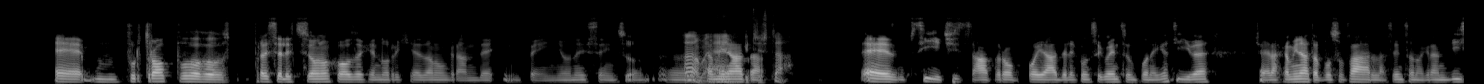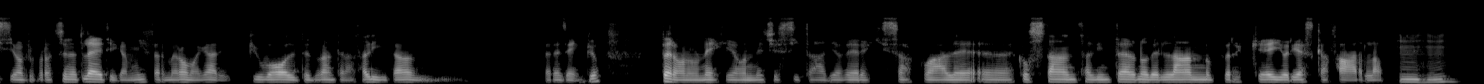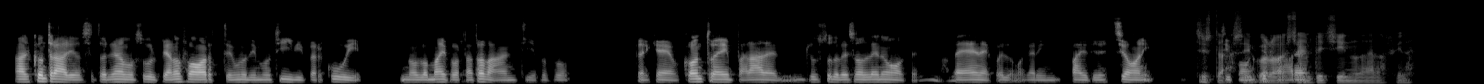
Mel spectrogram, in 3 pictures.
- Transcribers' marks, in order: "proprio" said as "propo"; other background noise
- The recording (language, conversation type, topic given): Italian, podcast, Com'è nata la tua passione per questo hobby?
- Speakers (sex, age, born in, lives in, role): male, 25-29, Italy, Italy, guest; male, 25-29, Italy, Italy, host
